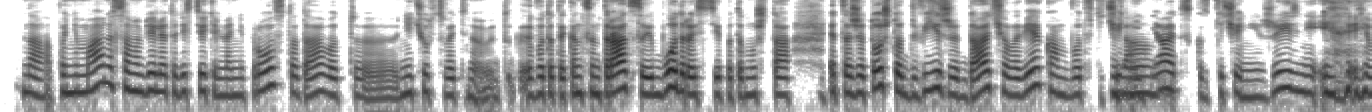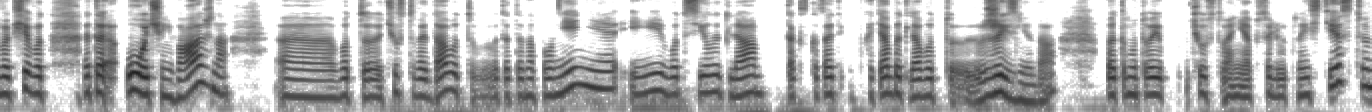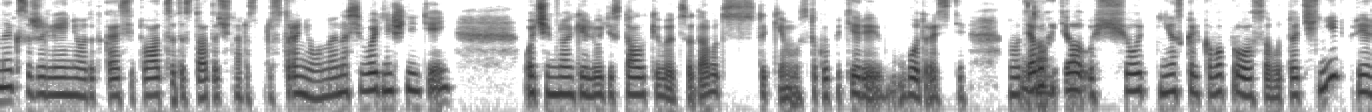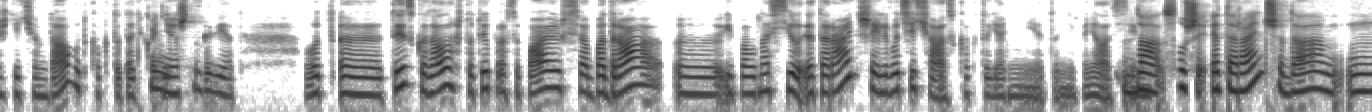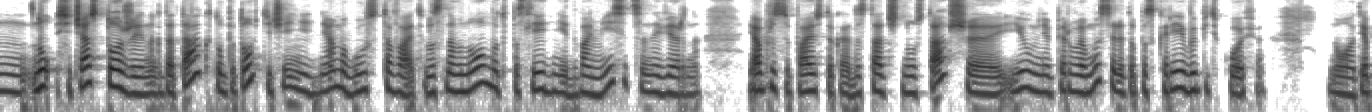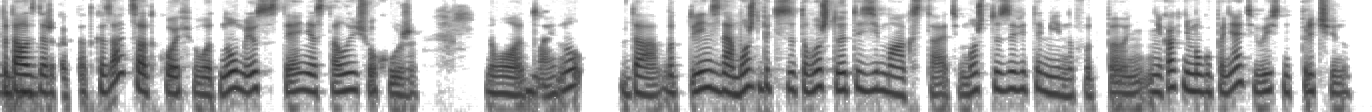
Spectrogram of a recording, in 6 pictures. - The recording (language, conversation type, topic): Russian, advice, Как мне лучше сохранять концентрацию и бодрость в течение дня?
- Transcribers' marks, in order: laughing while speaking: "И, и"; tapping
